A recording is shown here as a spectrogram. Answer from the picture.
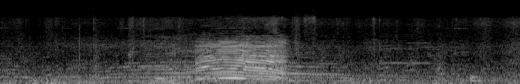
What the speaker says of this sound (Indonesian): Nah, adanya sapi-sapi blonteng.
